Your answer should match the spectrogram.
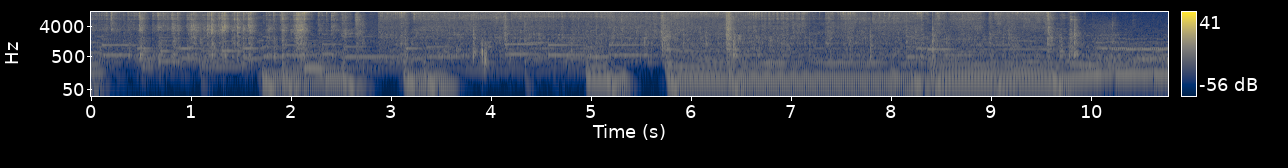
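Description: A blade scrapes and shaves the rough edge of a hole cut in a wooden board in quick, scratchy strokes. After about six seconds, sandpaper rubs the edge of the hole. Background music plays throughout.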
